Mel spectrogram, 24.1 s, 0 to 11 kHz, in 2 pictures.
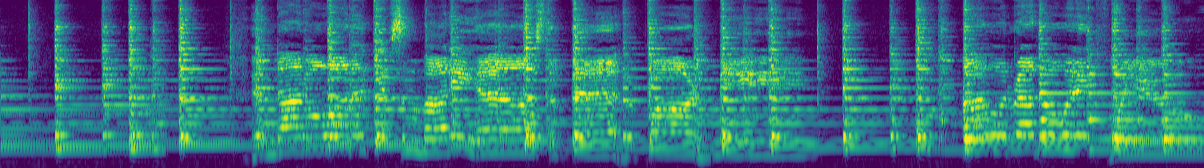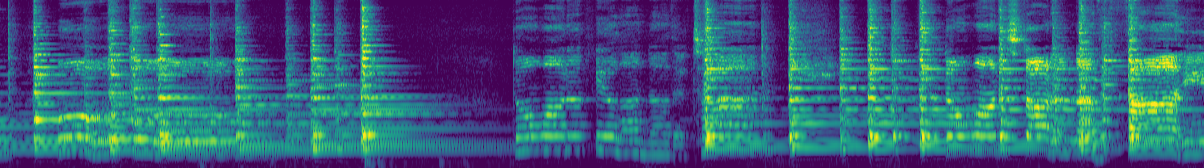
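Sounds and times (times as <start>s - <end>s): ukulele strumming: 0.0s - 17.3s, 19.0s - 24.0s
man singing: 2.3s - 8.6s, 9.2s - 16.0s, 17.2s - 24.0s.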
